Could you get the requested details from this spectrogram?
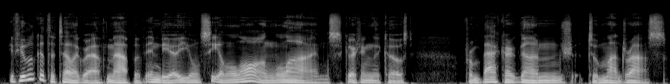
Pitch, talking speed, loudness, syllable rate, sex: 95 Hz, 195 wpm, -19 LUFS, 5.1 syllables/s, male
